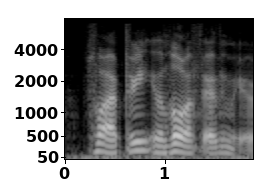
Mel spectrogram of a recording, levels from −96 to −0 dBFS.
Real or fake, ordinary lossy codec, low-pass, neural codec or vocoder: fake; none; 7.2 kHz; autoencoder, 22.05 kHz, a latent of 192 numbers a frame, VITS, trained on many speakers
